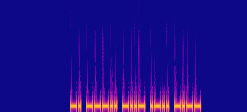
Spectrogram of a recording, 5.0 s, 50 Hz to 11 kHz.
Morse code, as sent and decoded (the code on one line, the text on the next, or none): -. ---.. -..- .-.. -.--
N8XLY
